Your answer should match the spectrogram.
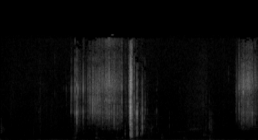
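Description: A knife chops scallions the wrong way, straight down, crushing the plant cells: crisp, crunchy bursts of cutting with one sharp, loud thwack of the blade striking the board midway, and no voices.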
